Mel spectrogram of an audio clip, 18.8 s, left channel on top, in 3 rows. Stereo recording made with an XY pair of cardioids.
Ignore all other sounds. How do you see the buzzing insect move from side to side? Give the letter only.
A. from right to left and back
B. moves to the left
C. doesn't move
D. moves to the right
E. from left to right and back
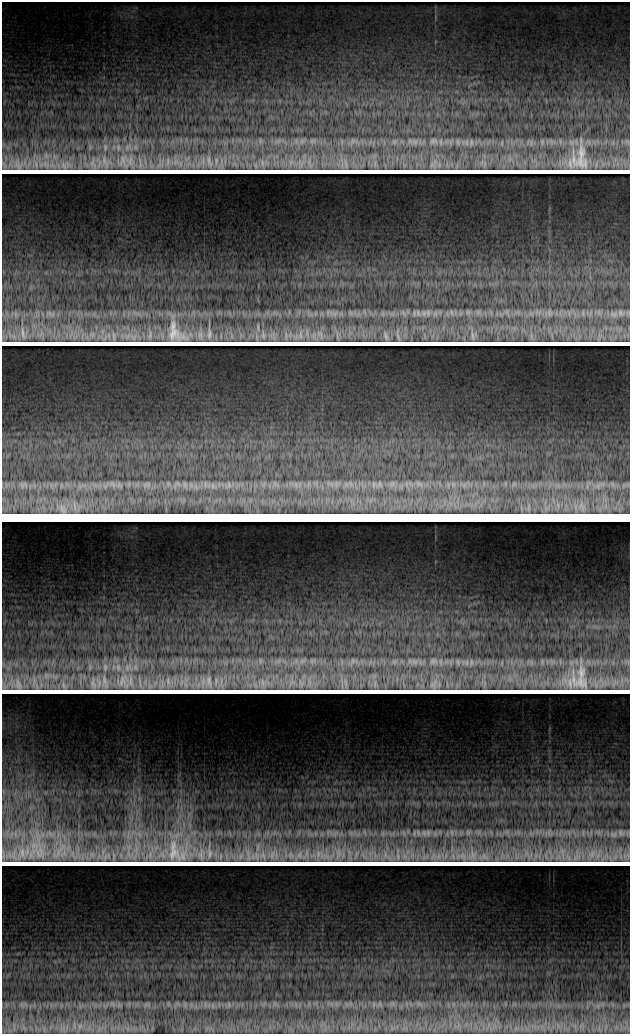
B.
